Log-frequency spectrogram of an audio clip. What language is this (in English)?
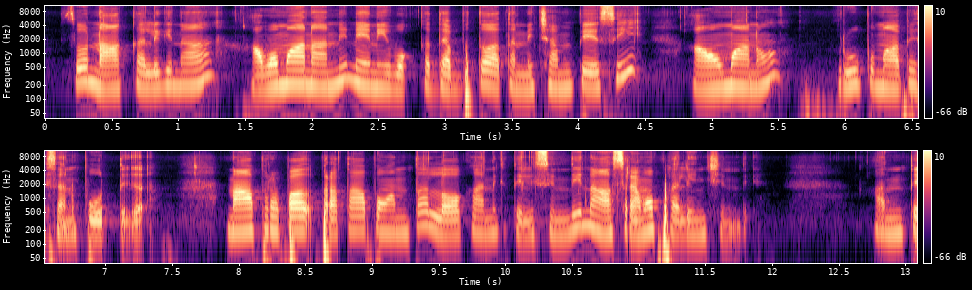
Telugu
